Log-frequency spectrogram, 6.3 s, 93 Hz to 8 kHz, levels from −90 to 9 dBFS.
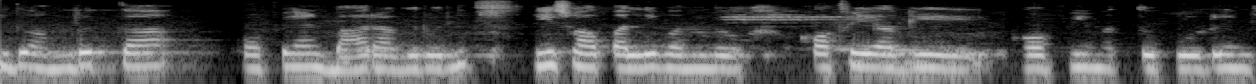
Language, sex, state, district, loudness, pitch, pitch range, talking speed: Kannada, female, Karnataka, Bellary, -17 LUFS, 220 Hz, 215-235 Hz, 155 wpm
